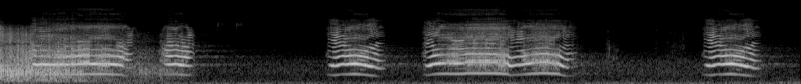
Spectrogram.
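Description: A high-pitched voice wailing in distress, five cries that each rise then fall with a wavering tremble, the longest one drawn out and broken in two in the middle.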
